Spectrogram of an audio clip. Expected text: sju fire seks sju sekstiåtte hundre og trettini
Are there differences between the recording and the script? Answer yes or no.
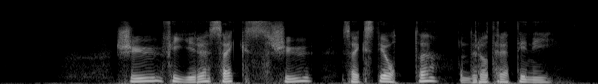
no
